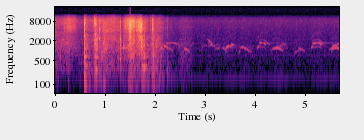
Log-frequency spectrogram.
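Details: African fish eagles, in flight with the wind and oddly far from water, give ringing, down-slurred yelps in quick series, overlapping pairs, during a sunset safari drive; rumbling wind or vehicle noise and a voice open.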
